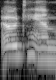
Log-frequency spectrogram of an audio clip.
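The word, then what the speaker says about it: Autin: husband is cjun French and the name is pronounced otan like otan my hide it's it's a u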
